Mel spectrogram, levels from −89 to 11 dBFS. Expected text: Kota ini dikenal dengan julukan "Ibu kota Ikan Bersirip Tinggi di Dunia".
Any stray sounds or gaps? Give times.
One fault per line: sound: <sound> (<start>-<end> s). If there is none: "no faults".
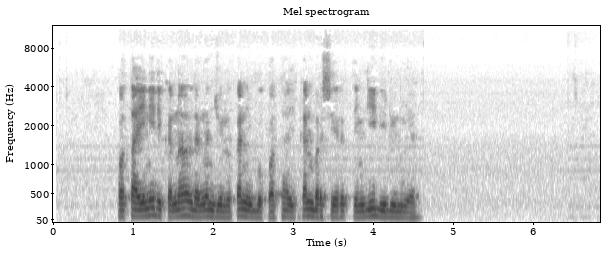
no faults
